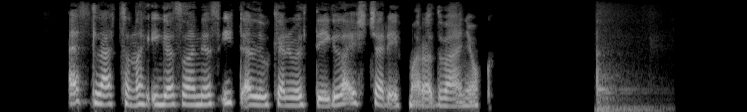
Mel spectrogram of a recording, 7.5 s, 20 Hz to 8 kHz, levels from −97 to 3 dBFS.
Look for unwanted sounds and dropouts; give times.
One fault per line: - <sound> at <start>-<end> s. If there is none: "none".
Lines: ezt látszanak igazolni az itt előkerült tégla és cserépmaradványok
- thud at 5.9-6.8 s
